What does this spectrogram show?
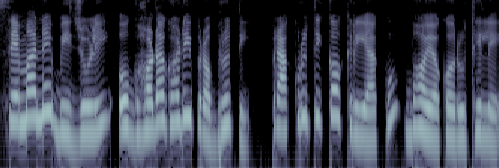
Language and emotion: Odia, neutral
